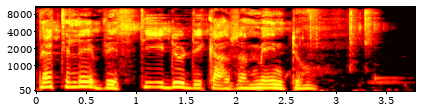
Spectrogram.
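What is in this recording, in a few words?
"Betele Vestido Di Casamento", patua; um mimo overecido antigamente aos convidados em casamentos, que consistia em folhas de bétele dobradas artistifamente ao redor de pedaços de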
